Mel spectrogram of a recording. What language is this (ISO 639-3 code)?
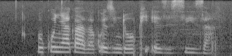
zul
